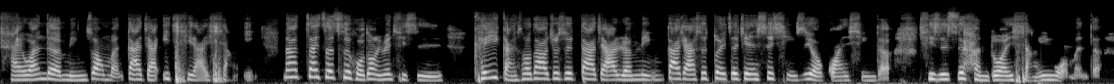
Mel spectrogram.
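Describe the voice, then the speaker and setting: A woman's fairly high voice at a fairly quick pace, lively in intonation, with a dry, close sound and no echo. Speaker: school teacher. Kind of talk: interview.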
